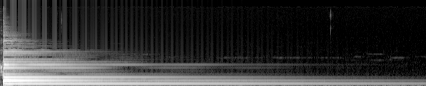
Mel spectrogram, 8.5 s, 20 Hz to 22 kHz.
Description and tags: D4 (sounding D3) played on a classical Spanish guitar, mf.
